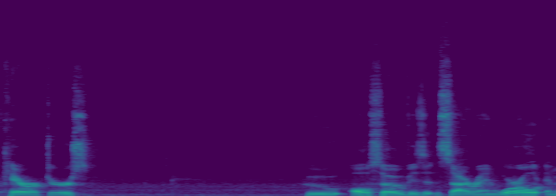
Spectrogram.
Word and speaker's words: Psyren: person to person personality p siren silent p but it's still there the more they spend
